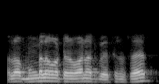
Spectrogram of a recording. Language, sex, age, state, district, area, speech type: Tamil, male, 30-45, Tamil Nadu, Krishnagiri, rural, conversation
